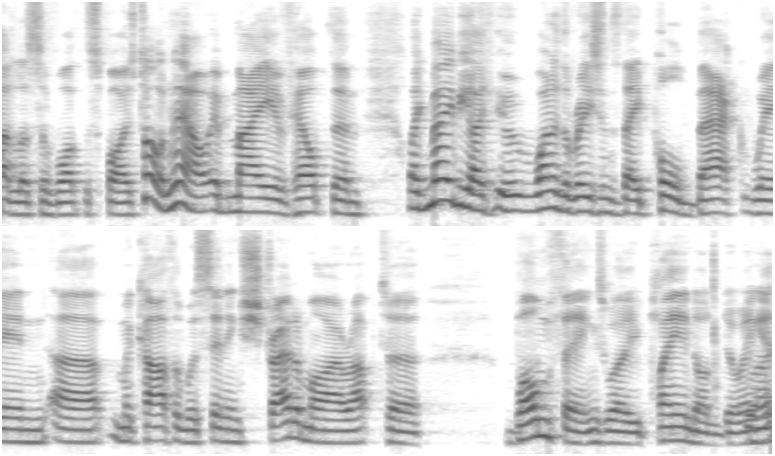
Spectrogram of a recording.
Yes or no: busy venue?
no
